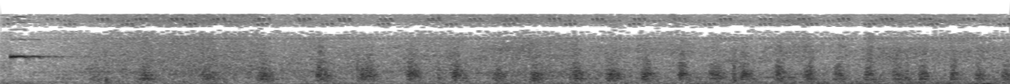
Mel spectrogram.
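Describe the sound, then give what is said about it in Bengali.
A train sounds its whistle in a short tone at the start and slowly pulls away. Many regular, rhythmic chuffs follow over a continuous loud hiss. “ট্রেনটা whistle বাজিয়ে আস্তে সুস্থে চলে গেল”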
